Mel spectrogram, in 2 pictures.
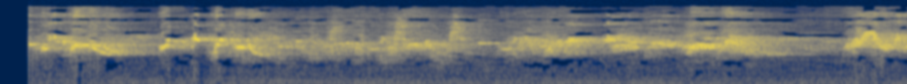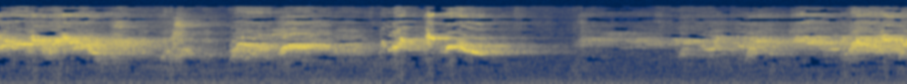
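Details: Rare albino red-whiskered bulbul singing busily: a dense, continuous run of chattering, warbled notes in quick bursts, with brief pauses near four and seven seconds before the scratchy twittering resumes.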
